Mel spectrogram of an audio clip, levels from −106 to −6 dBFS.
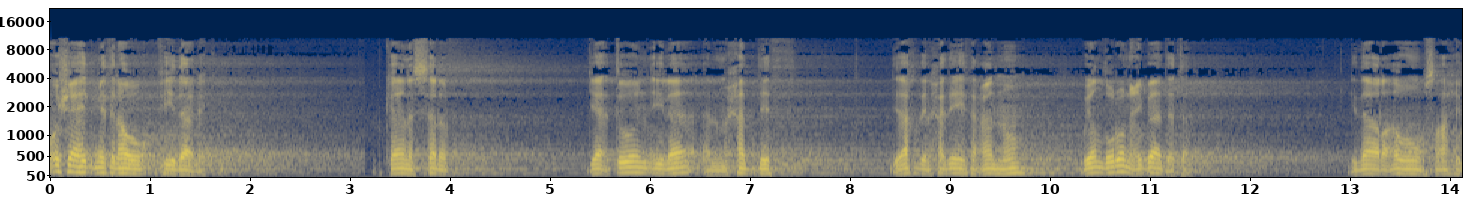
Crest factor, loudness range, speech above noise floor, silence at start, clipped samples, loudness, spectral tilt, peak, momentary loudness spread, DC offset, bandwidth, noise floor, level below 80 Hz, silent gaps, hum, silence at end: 22 dB; 4 LU; 26 dB; 0 s; under 0.1%; -24 LUFS; -5 dB/octave; -4 dBFS; 21 LU; under 0.1%; 10.5 kHz; -49 dBFS; -58 dBFS; none; none; 0 s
